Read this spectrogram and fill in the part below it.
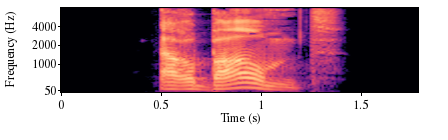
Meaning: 1. past participle of erbarmen 2. inflection of erbarmen: second-person plural present 3. inflection of erbarmen: third-person singular present 4. inflection of erbarmen: plural imperative
- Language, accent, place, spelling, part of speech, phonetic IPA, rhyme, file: German, Germany, Berlin, erbarmt, verb, [ɛɐ̯ˈbaʁmt], -aʁmt, De-erbarmt.ogg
